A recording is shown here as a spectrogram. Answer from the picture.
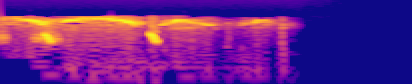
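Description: Chipmunk calling: a few short, high chirps that drop quickly in pitch, the last about three-quarters of a second in. It all stops about a second and a half in.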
